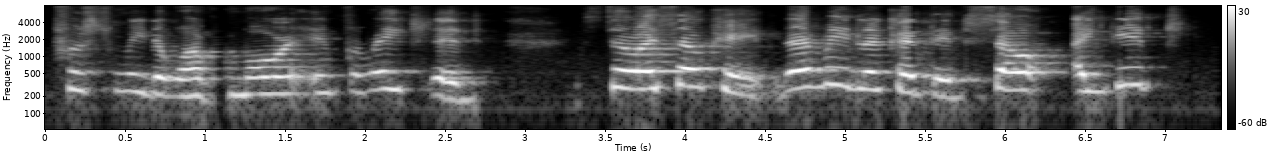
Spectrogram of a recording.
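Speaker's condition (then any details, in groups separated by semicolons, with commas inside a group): Cerebral palsy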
